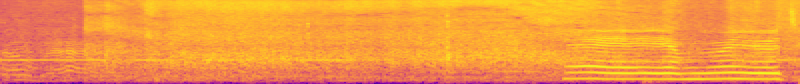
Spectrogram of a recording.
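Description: A hiss of skiing downhill over packed snow builds up. Near the end a person's voice holds one long, slightly wavering note for about a second.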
